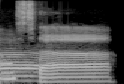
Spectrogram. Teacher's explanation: আচ্ছা, এই থাটা উচ্চারণ হবে, জিহ্বার যে আগা আছে, জিহ্বার মাথাটা উপরে, সামনের উপরে যে 2 দাঁত, ওই 2 দাঁতের মাথার সাথে অর্থাৎ জিহ্বার মাথা আর সামনের উপরের 2 দাঁতের মাথার সাথে লাগে, মানে লেগে উচ্চারণটা শুরু হয়, তাহলেই আওয়াজটা দেখবেন নরম হয়ে যাবে। আর প্রথমে হালকা একটু বাতাস দিতে হবে, আমরা লাগিয়ে দেখেন, একটু বাতাস দেন আগে, আগে হরফ বলার দরকার নাই, সফট ভাবে লাগাবো, মানে কোন রকম শুধু একটু লাগাবো, লাগিয়ে একটু বাতাস দিতে, দেখি একটু ট্রাই করি।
